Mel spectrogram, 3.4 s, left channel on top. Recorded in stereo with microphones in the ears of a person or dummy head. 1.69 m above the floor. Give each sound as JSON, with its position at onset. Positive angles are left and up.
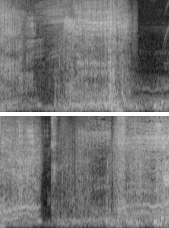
{"t": 0.4, "sound": "a splash", "side_deg": -60}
